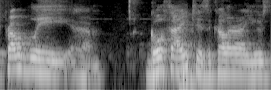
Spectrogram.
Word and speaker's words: goethite: So it's called goethite. How do you spell that? Like Goethe, the writer, but goethite because it's a mineral.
